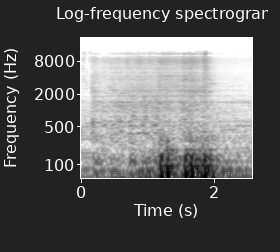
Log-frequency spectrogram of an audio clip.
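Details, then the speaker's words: Car sitting unused a long time in cold Georgia weather, after repeated start attempts: starter cranking with a few ragged low thumps as cylinders try to fire, then drops away; hard starting, almost catches. "here we go that's a good sign that's a good sign almost"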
